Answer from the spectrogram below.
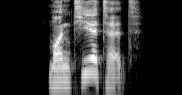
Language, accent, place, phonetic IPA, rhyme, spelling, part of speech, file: German, Germany, Berlin, [mɔnˈtiːɐ̯tət], -iːɐ̯tət, montiertet, verb, De-montiertet.ogg
- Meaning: inflection of montieren: 1. second-person plural preterite 2. second-person plural subjunctive II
